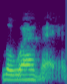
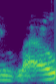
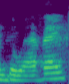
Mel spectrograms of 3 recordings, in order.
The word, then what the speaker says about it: Loewe: knows how to pronounce Loewe. Like, remember when nobody knew how to pronounce Loewe and you could really tell like a fashion person from a non-fashion person because they'd say low.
